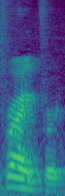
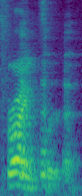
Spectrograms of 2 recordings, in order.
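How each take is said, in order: First: It is said with an American pronunciation. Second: It is said with a German pronunciation. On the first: It is the name as the listeners back home say it. "to all our, our friends out there" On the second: It is the name as locals say it. "say all the names proper"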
